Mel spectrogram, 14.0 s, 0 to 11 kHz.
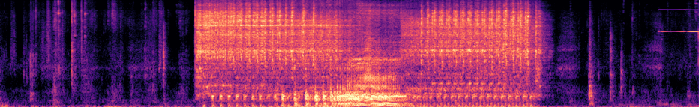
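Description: A Suzuki Van Van 125 motorcycle starts after sitting unused for 20 years. After a few light clicks, the engine suddenly catches and runs loud and rough, revving up briefly, then cuts out after about seven seconds.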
